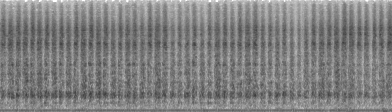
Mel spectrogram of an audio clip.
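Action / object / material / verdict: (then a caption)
scrape / textile and rubber sneaker / textile, rubber / none. A tie-dye Adidas textile and rubber sneaker lying on its side has its toe and midsole scrubbed with a wet brush by gloved hands, working up foam. Fast, steady back-and-forth strokes make a bright, bristly, wet rubbing hiss that pulses about three times per second, over a faint low hum.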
